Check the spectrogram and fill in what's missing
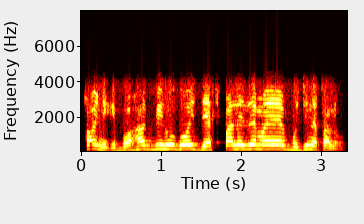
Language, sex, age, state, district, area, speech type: Assamese, male, 30-45, Assam, Kamrup Metropolitan, urban, conversation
